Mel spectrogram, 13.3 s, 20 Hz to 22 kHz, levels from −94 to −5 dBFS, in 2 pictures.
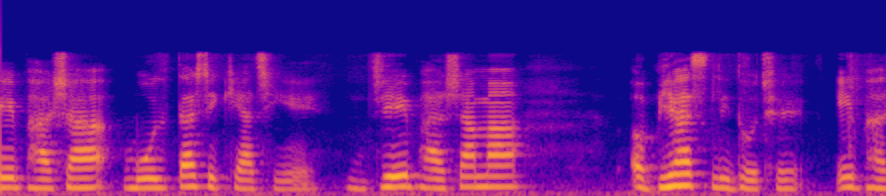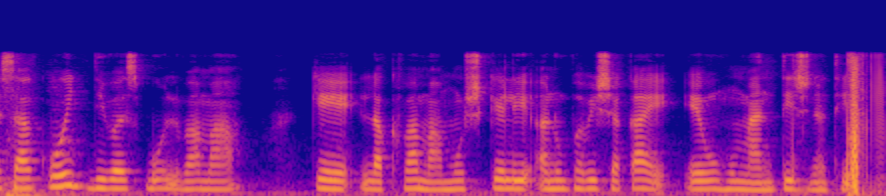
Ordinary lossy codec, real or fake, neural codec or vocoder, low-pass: none; real; none; 7.2 kHz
